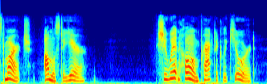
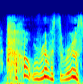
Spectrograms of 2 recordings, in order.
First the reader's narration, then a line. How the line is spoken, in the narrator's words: choked gleefully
